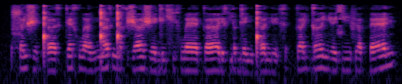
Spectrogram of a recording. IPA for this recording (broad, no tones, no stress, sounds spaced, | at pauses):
ɬ ə j ʒ ɪː ǃʼ ɜː x k ɛ x w ɜː ŋ͡ǃ ɜ x ŋ͡ǃ ə x ʒ ɜː ʒ eː ɡʲ ə j x i x w ɛː k ɜː ɾʲ ɜ x j ə ɡ eː nʲ ǃʼ ɜː nʲ w ɪː x | k ɜ j ɡ əː ɲ ɪː ɕ iː f ɪ ɐ̯ θ ɛː nʲ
